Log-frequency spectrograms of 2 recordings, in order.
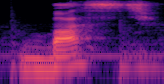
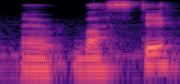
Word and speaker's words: Bastet: E uma coisa bastante interessante é que no Egito existia uma deusa chamada Bast, ou Bastet, na verdade, né? Que se pronuncia.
